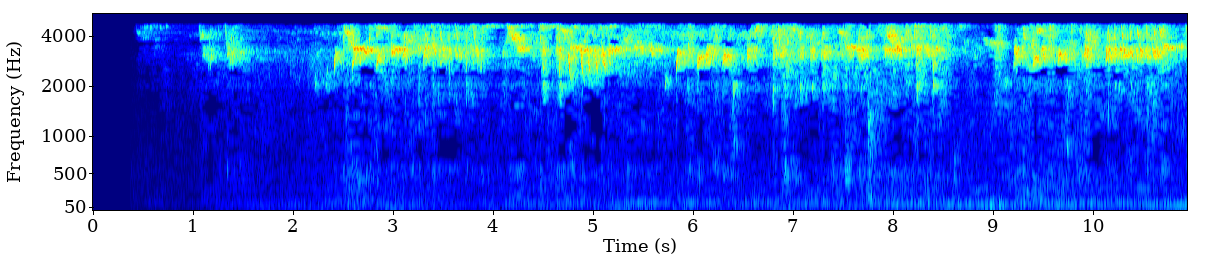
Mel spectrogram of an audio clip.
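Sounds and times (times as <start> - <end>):
garden birds singing in a garden: 0.4 - 10.9.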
